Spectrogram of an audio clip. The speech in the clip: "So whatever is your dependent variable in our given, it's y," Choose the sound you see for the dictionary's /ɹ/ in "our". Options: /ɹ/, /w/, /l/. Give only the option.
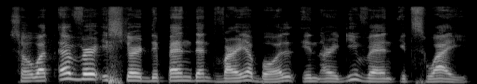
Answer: /ɹ/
